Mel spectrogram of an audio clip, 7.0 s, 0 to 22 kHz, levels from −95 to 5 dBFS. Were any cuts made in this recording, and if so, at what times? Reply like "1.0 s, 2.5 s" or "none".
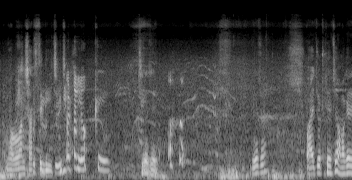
none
